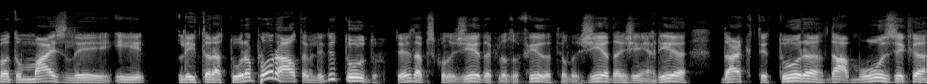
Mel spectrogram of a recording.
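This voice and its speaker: A man talks at a moderate pace in an ordinary speaking voice, with ordinary pitch variation and a medium pitch. The background is quiet, and the sound is dry and close with no echo. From Brazil, São Paulo state (Presidente Prudente). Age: 60s. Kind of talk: podcast interview.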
